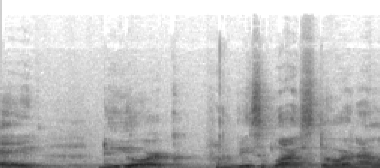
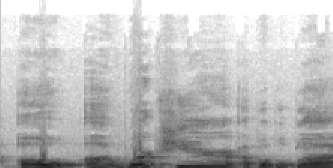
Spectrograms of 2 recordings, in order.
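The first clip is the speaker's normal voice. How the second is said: high, louder broken-English mimicry; imitating halting English speaker; 8 semitones higher, 5 dB louder than usual. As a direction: put on a higher voice, fumbling for English. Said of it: "She can barely speak any English".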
